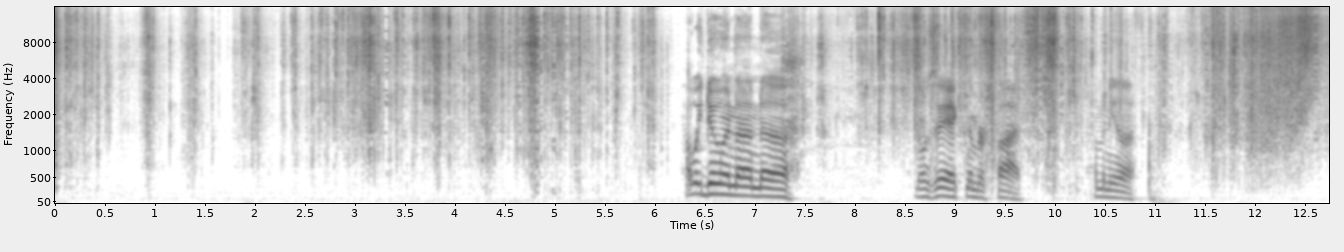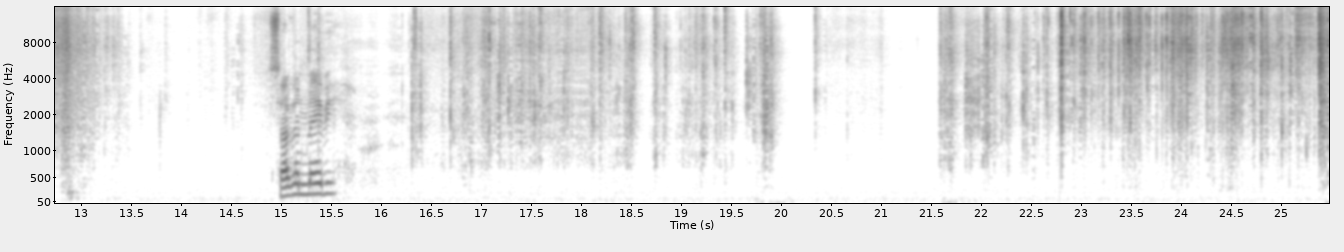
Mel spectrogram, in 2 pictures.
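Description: A foil wrapper crinkles and tears in the hands.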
